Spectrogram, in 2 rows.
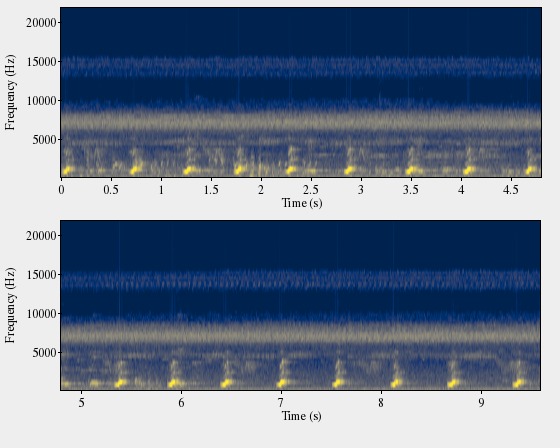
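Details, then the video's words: Trapping lure recording of a white-breasted waterhen: steady run of short, rising notes, roughly seventeen, evenly spaced about half a second apart against soft background noise. "Pikat hanya menggunakan MP3 suara ruak-ruak"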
